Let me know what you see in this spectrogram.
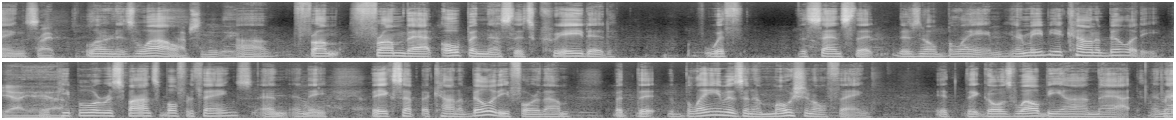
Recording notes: Badass Ideas – Talks from the Agile and Beyond Speaker’s Lounge. We decided to record some cool conversations and thoughts from my colleagues.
